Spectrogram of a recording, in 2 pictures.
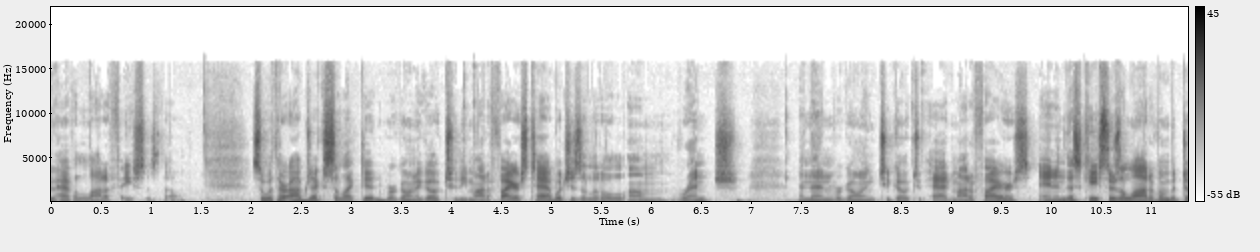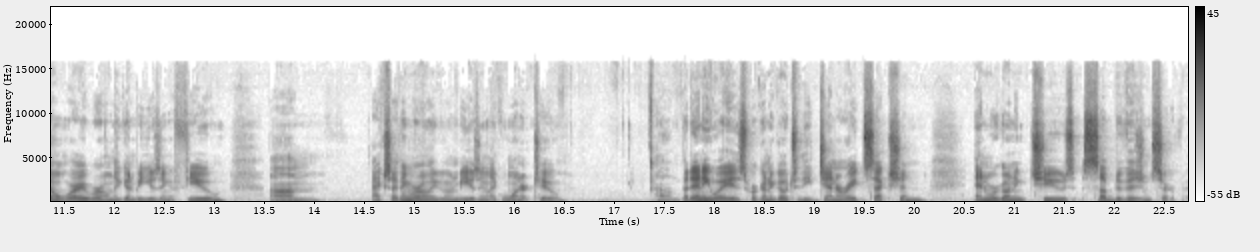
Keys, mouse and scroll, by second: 4.0 click, 8.5 click.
